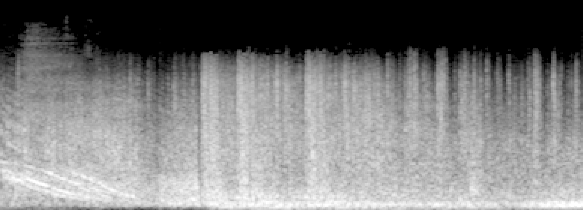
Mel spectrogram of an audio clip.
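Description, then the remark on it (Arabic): A falling whistle opens onto a loud, continuous rumbling roar, broken by rapid, irregular bursts of gunfire and heavy booming explosions from the direction of Baghdad airport that keep going throughout, with no voices. “ها يا لطيف يا لطيف، شو هالاصوات يا لطيف، شنو هذا انفجارات ورشقات ناريه؟”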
